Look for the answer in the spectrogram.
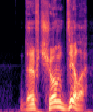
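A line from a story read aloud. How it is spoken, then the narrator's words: Growl. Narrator (Russian): зарычал Эд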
